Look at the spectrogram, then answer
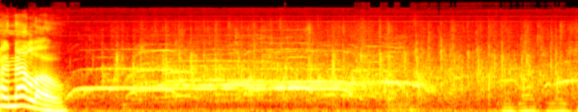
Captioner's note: audience applauds; audience cheers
